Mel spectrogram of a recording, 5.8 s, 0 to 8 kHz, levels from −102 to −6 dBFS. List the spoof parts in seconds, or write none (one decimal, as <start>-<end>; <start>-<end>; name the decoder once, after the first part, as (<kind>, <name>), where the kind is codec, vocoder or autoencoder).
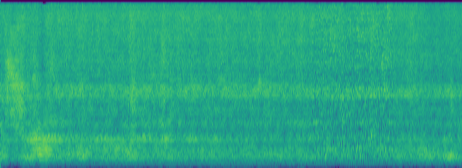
0.0-3.9 (vocoder, Vocos); 4.9-5.8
